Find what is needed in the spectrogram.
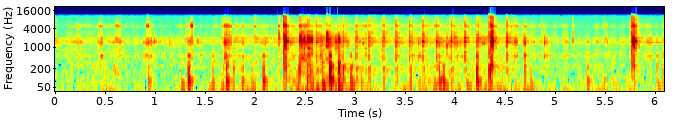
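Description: Paintball markers firing: scattered single shots, then a rapid string of shots for about two seconds in the middle, and one loud single shot near the end.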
